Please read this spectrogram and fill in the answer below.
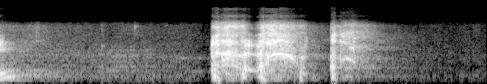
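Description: A person coughing three times in quick succession, about a second in.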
